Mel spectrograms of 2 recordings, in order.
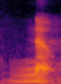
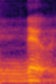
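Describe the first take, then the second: First: "No" short, strong and falling. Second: "No" short and strong, falling. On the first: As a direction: snap "No" down quickly. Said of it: "short and strong, so, and quick". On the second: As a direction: hit "No" hard and quick. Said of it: "that would be strong and short". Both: Shown as a demonstration.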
